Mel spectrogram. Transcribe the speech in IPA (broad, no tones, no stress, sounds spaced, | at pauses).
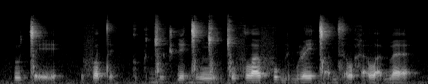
u ǀ ḛ | f ʊ lˠ t ḛ kː u k ɡ͡ǀ u t͡ʃ ɗ e ɡ͡ǀ e ŋ͡ǀ ṵ ǀ u f lˠ ɐ f ʊ b ḛ b ɭ e ɡ͡ǀ a̰ d͡z ḛ lˠ h æ̰ lˠ æ̰ b æ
